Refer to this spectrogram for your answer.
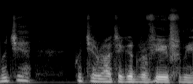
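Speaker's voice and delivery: put-on quick little Irish accent, rattled off. Quoting a man's request after a terrible lunch, in a little Irish accent. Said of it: "he said in his little Irish accent".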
